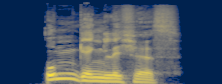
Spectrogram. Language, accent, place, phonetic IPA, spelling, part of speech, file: German, Germany, Berlin, [ˈʊmɡɛŋlɪçəs], umgängliches, adjective, De-umgängliches.ogg
- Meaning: strong/mixed nominative/accusative neuter singular of umgänglich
